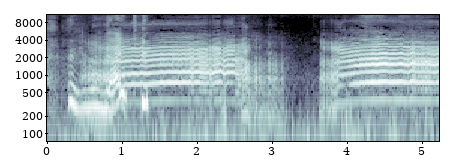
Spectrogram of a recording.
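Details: A Staffordshire Bull Terrier gives long, high, wavering screams with a strained tone that a person likens to a goat.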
